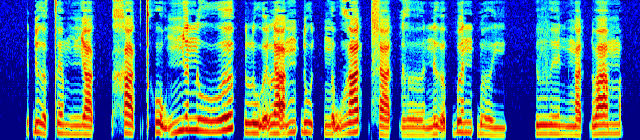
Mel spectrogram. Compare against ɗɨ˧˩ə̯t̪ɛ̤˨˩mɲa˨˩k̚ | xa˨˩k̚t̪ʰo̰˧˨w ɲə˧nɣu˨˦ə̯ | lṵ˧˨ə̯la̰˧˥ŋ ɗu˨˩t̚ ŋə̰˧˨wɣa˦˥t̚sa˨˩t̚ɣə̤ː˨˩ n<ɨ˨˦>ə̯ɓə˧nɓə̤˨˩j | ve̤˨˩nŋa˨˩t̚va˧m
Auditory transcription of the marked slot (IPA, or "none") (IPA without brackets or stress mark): ɨ̰˧˨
